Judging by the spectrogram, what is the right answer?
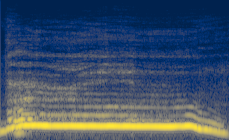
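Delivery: creature shouting. Narrating to players as a creature pulls back into rage: creature yelling. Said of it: "and it just yells".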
